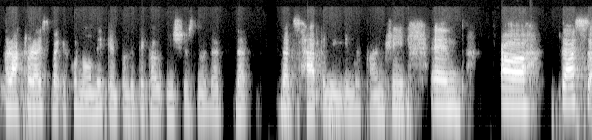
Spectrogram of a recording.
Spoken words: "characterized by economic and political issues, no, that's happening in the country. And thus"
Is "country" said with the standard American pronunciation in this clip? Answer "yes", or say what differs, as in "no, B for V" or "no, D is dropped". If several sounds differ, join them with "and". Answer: yes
